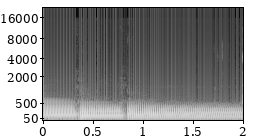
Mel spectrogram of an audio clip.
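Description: Electric bass guitar plucked fingerstyle: three single notes in quick succession, the last one held and ringing for over a second.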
